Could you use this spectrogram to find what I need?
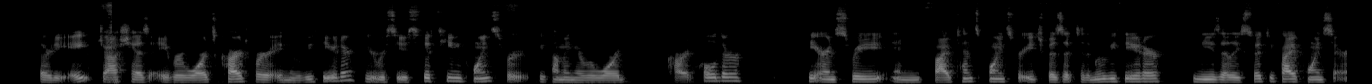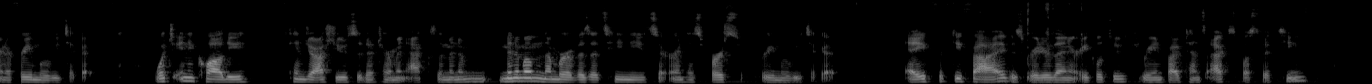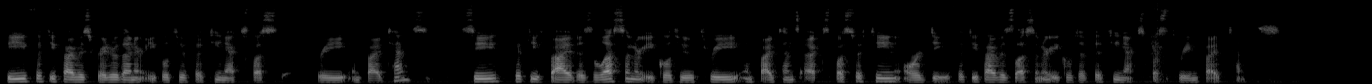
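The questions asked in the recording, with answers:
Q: Which inequality can Josh use to determine x, the minimum number of visits he needs to earn his first free movie ticket?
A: C: 55 is less than or equal to 3 5/10 x plus 15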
